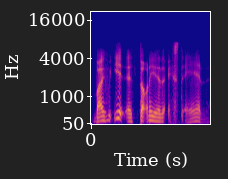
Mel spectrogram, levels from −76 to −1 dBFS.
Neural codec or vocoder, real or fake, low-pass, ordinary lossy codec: codec, 16 kHz, 0.7 kbps, FocalCodec; fake; 7.2 kHz; none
